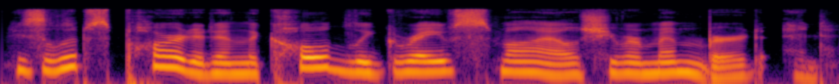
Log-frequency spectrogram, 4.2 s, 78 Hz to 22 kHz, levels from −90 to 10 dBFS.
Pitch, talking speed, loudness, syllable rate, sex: 175 Hz, 170 wpm, -16 LUFS, 4.9 syllables/s, female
